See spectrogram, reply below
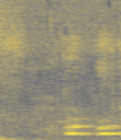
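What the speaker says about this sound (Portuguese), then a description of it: "o cachorrinho quer participar da nossa aula" A small dog at home gives two short, high yips close by, the first around the middle of a brief stretch and the second near the end, over a quiet room during an online class.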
